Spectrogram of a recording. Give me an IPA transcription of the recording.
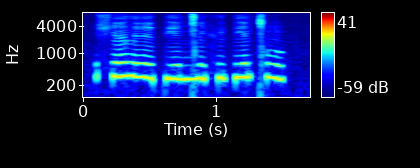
ʃ ɛ̃ l eː pʲ e ŋ͡ǀ ĩ fʲ ə̃ pʲ ɛ̃ ǀ ũ

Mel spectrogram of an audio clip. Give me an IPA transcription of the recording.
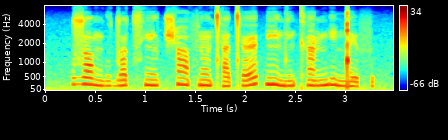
z ɔ ŋ o̤ d ɔ t͡sʰ ĩ l t͡ʃʰ ɑ̃ f ɾ õ tʰ a tʰ œ | ĩ d ĩ kʰ ã ŋ i ŋ͡ǃ ɪ f

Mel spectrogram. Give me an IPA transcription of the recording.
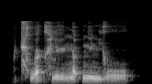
t͡ɕʰ u˦˥ a̯ kʰ l eː˨˩ ŋ a˥˩ t̚ n i˧ n j oː˨˩

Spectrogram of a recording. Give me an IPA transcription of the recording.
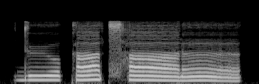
d ʉː ʊ̯ k ã t͡sʰ ãː ɾ ə̃ː

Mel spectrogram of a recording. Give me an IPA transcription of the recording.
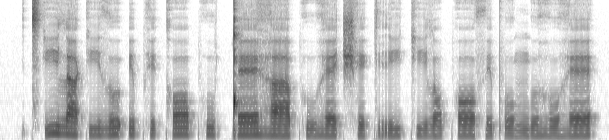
t͡sʼ i l a k i ð ʊ ʔ ɪ pʰ ɪ kʰ ɔ pʰ u ǃ ɛ ɦ a pʰ u ɦ ɛ t͡ʃʰ e k r i kʰ i l ɔ pʰ ɔ θ ɪ pʼ o ŋ ʊ ɦ o ɦ ɛ

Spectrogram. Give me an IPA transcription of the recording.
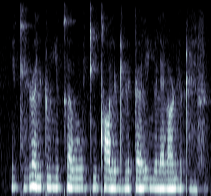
e̤ kʰ e̤ ɭ œ lʲ ə ʈ u ʎ ə kʰ ə w u w e̤ kʰ i tʰ ɔ lʲ ø ɖ ɛ̤ ɭ i ʈ œ l i ʎ ø l ɛ l ɔ ɳ e̤ ʊ̯ ʈʰ ɛ̤ f

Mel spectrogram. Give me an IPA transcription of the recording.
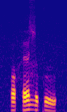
ʌ h ɛ ɮ ɯ k ɯ

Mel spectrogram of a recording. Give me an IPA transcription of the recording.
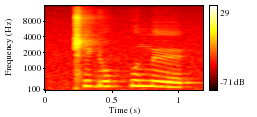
ǁ i ɖ o kʷʰ i m ø

